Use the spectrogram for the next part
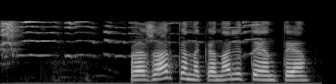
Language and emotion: Russian, neutral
